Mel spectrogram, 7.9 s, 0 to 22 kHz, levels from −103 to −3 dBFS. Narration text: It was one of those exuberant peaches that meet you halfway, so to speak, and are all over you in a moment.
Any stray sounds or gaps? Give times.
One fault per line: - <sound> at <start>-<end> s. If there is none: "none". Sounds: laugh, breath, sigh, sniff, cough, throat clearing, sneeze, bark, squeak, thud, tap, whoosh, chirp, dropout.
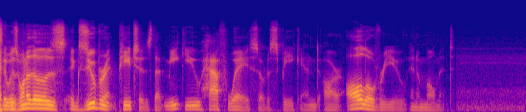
none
